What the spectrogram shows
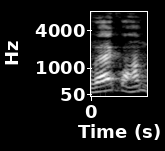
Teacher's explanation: इसका उच्चारण करते समय हम दांतों और होंठों दोनों का उपयोग करते हैं। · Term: लेबियोडेंटल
